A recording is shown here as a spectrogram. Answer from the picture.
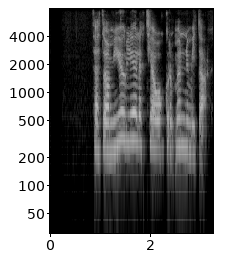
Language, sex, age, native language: Icelandic, female, 40-49, Icelandic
